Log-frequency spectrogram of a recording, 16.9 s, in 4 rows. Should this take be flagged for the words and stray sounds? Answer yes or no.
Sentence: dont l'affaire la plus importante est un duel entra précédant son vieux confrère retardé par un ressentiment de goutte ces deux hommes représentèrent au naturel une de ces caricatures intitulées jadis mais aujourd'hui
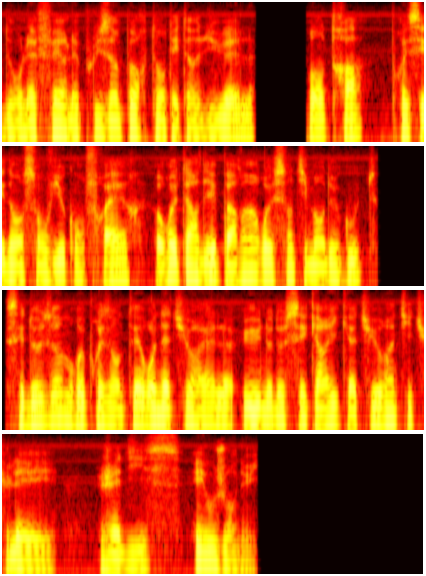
yes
